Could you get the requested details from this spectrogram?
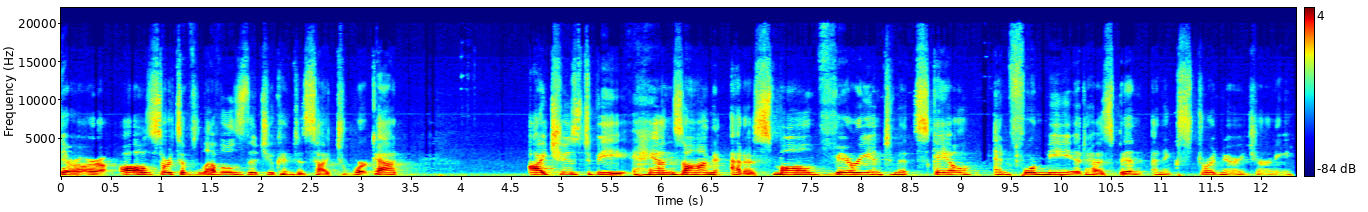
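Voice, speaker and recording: In an unremarkable speaking voice, a woman speaks at a fairly slow pace with fairly high pitch and fairly even intonation. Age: 60s. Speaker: architect. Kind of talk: lecture.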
